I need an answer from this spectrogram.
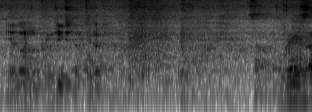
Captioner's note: speaking in a foreign language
